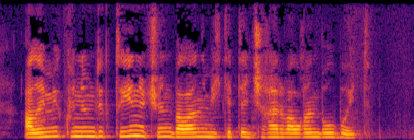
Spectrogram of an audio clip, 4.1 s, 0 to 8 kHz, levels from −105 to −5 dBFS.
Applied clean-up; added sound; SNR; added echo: none; none; none; none.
